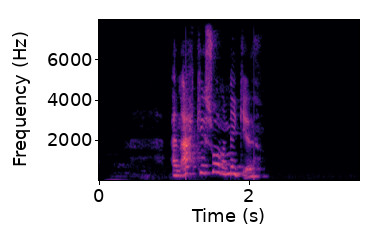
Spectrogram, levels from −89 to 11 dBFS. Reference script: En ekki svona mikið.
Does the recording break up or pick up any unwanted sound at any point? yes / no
no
